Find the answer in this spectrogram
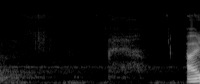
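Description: A pause in a man's speech: his voice trails off, then a short soft in-breath about a second in and a faint click before he starts speaking again near the end.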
